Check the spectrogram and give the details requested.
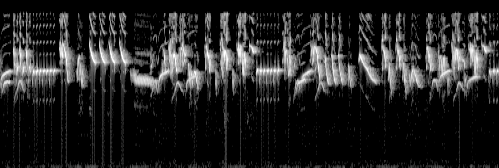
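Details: Yellow-fronted canary (Crithagra mozambica) sings a fast, continuous jumble of high, sweet trills, twitters and slurred whistles, with a faint low hum behind.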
